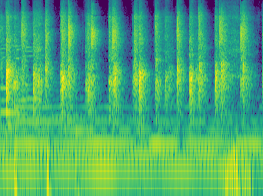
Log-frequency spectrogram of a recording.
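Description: audience applauding

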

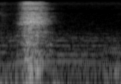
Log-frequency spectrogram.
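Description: dog snorting

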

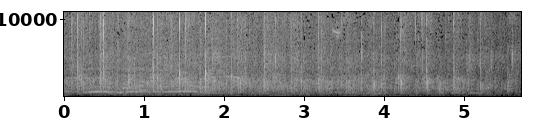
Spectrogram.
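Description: applause

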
